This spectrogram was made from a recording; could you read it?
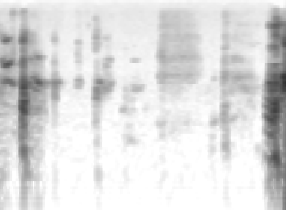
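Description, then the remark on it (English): A person coughs in a couple of sharp bursts, one early and a stronger one at the end, with brief quiet breaths and small throat sounds in between. “That's when I start coughing.”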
